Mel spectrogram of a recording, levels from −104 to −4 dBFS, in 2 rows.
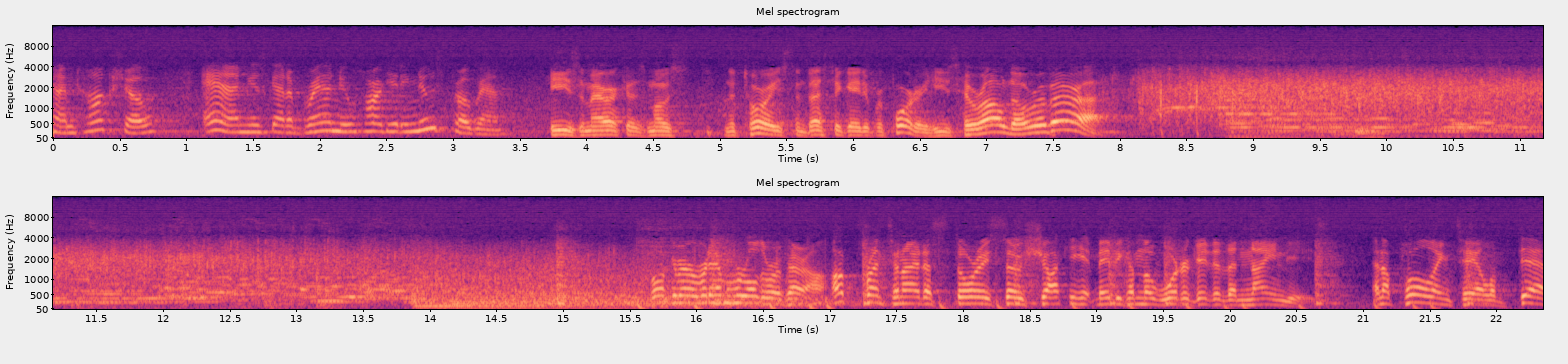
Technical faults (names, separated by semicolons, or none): none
